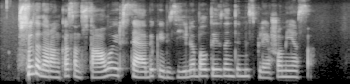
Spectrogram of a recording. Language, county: Lithuanian, Utena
